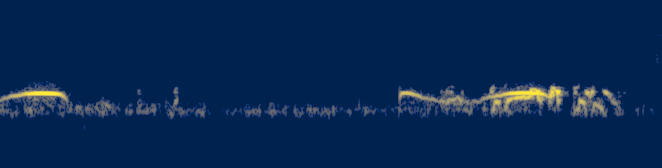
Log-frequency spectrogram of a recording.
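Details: Kenyan Namaqua dove gives one short mellow hoo, then after a quiet gap a longer wavering phrase that rises into a loud sustained hoo and breaks into brief stuttering notes.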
